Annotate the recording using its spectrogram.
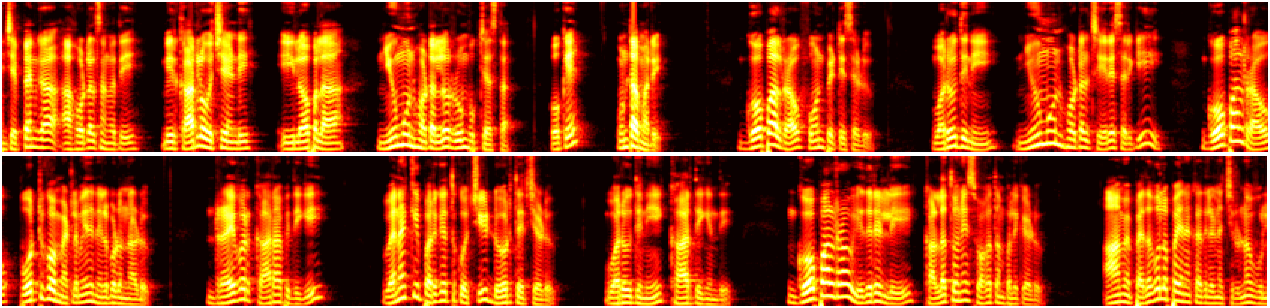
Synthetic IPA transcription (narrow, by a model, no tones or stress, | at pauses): nneːnt͡ʃɛpːaːnɡaːʔaːɦɔːʈɐlsɐŋɡɐt̪̬i | miːɾukaːɾlo̞ːʋɐt͡ʃːɛːjɐɳɖi | iːlɔːpɐlɐ | njuːmuːnɦɔːʈɐlːo̞ːɾuːmbuk̚t͡ʃɛːst̪a̰ː | oːke̞ː | uɳʈaːmɐɾḭ | ɡɔːpaːlɾaːwpʰo̞ːnpeʈːeːsaːɽṵ | ʋɐɾuːd̪ini | njuːmuːnɦɔːʈɐlt͡ʃɛːɾɛːsɐɾiki | ɡɔːpaːlɾaːwpo̞ːɾʈikoːmɛʈɐlɐmiːd̪ɐnilɐbɐɽunːaːɽṵ | ɖɾɐjʋɐɾkaːɾaːpid̪iɡi | ʋɛnɐkːipɐɾuɡet̪ːu̥kʋot͡ʃːiɖo̞ːɾt̪eɾt͡ʃa̰ːɽṵ | ʋɐɾuːd̪inikaːɾd̪iɡind̪ḭ | ɡɔːpaːlɾaːwed̪uɾelːikɐɭːɐt̪oːne̞ːsʋaːɡɐt̪ɐmpɐlikaːɽṵ | aːmepɛd̪ɐʋulɐpɐjnɐkɐd̪ɐlinɐt͡ʃiɾuɳɐʋul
